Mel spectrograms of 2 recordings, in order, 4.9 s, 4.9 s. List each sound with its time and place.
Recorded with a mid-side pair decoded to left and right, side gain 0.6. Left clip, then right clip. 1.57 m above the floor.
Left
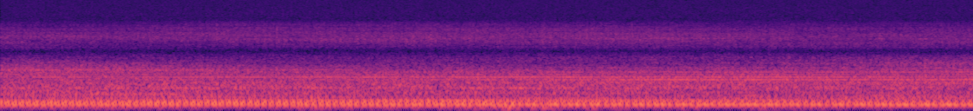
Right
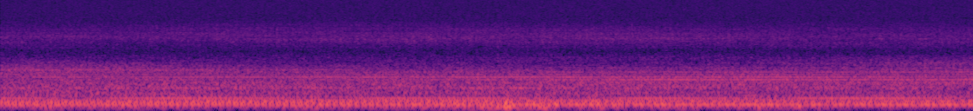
0.0 s a lawn mower: 40° left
